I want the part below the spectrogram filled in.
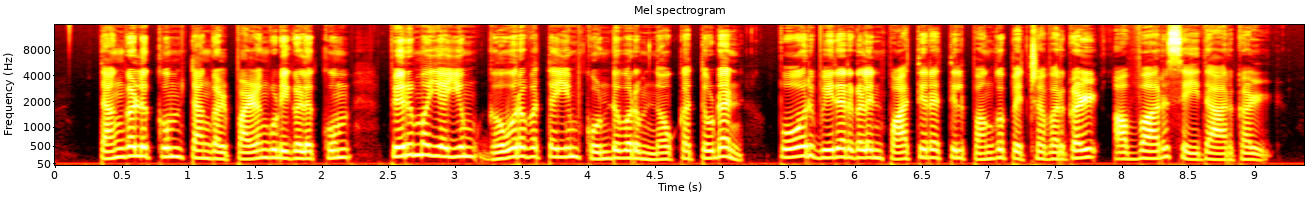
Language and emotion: Tamil, neutral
